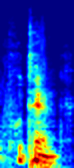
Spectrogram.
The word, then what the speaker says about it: poutine: say poutine, but it's meant to be Putin, like the leader of Russia.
